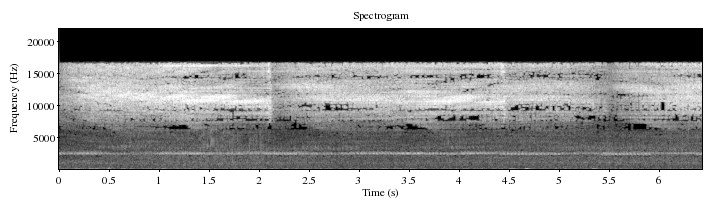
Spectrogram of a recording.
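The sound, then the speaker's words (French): A saddle-backed bush-cricket sings in waves, a shrill, hissing high-pitched buzz that swells and dips gently over several seconds, with a thin steady whine beneath it and no voices. “C'est l'Ephippigère carénée. Donc elle chante en vagues comme ça, c'est très très beau dans les roseaux, dans les petits buissons.”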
